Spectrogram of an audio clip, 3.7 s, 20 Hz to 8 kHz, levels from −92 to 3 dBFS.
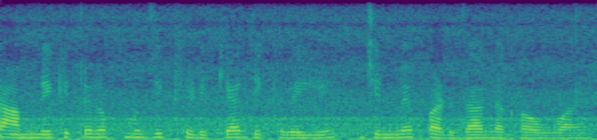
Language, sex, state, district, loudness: Hindi, female, Chhattisgarh, Bilaspur, -18 LUFS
